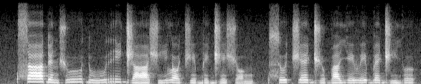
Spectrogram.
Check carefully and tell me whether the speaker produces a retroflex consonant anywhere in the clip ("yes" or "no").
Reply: no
